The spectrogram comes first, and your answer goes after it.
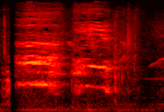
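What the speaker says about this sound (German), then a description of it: "So, Hahn, bist du der Kampfhahn?" A fighting rooster crows once, loud and close, in a hoarse drawn-out call lasting over a second, outdoors at a dive resort in the Philippines.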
